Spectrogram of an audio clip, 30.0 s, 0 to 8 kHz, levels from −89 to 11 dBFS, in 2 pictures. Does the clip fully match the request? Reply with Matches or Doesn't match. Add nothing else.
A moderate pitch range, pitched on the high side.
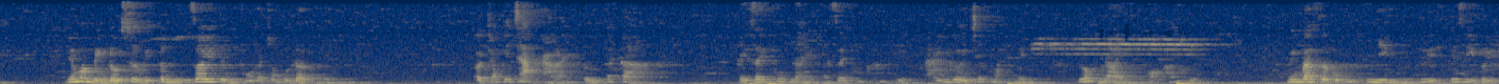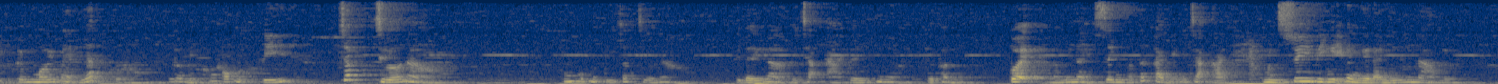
Doesn't match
